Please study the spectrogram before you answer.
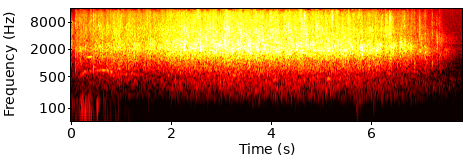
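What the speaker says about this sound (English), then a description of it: "Please give a warm round of applause to our speakers." An audience at a hacker conference talk claps enthusiastically, the applause swelling to a steady roar for several seconds before fading out.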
